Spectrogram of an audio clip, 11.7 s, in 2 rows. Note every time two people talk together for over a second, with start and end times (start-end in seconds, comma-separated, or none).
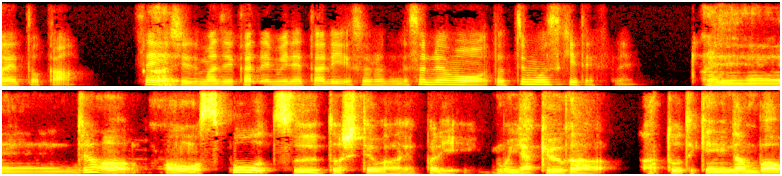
none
